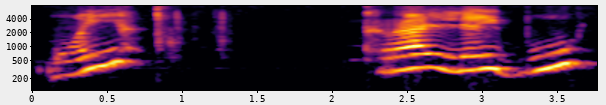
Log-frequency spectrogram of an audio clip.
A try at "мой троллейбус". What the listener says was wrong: Давай еще раз, чтобы язычок был за зубком, чтобы его не было видно.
